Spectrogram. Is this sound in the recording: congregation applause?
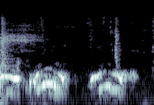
no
